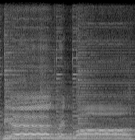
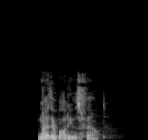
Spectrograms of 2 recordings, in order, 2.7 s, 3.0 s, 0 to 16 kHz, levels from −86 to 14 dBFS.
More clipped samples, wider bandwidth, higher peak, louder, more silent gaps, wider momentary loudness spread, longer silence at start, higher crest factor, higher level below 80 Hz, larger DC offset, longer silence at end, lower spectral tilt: neither; first, 16 kHz vs 7.8 kHz; second, -6 dBFS vs -2 dBFS; about the same, -19 LUFS vs -18 LUFS; neither; second, 7 LU vs 15 LU; second, 0 s vs 0.75 s; second, 14 dB vs 20 dB; about the same, -60 dBFS vs -64 dBFS; first, 0.6% vs under 0.1%; second, 0 s vs 1 s; second, -3 dB/octave vs -5.5 dB/octave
